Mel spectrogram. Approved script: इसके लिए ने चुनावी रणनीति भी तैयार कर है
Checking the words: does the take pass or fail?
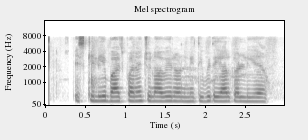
fail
